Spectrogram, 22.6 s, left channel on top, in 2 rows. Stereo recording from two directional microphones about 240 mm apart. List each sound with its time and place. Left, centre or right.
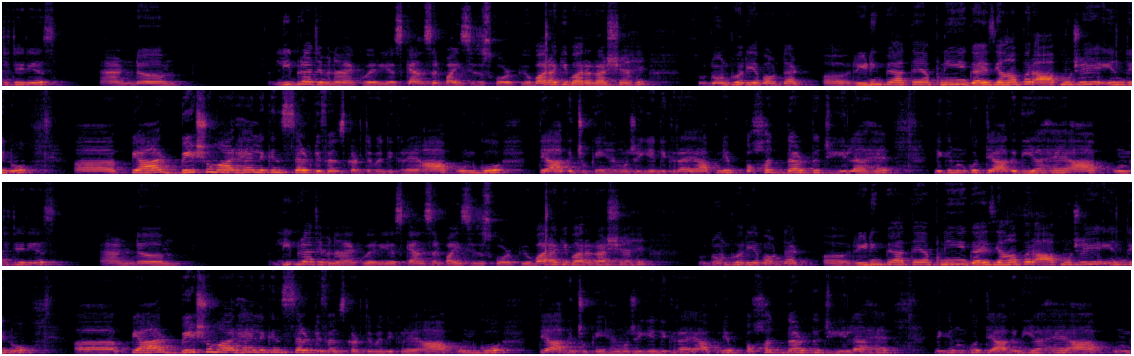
1.0 s a woman's voice: left
2.8 s a woman's voice: left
